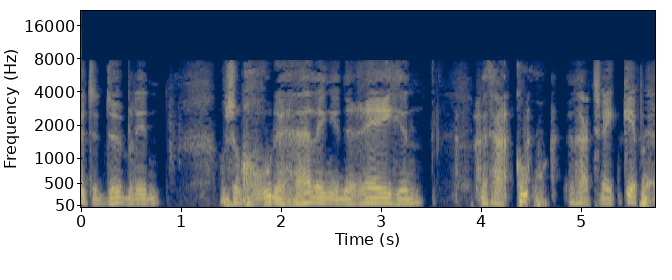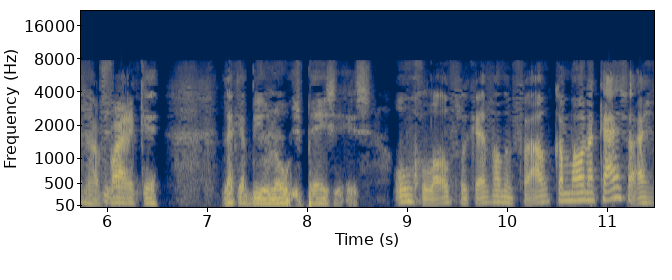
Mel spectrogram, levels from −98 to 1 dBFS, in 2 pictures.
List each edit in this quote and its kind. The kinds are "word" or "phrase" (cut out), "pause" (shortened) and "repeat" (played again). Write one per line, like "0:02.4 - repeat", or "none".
none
